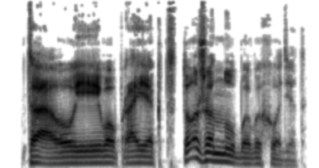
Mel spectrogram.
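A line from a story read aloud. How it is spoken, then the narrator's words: Smirking snort. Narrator (Russian): хмыкнул Комтур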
